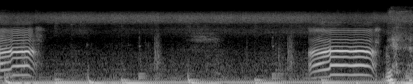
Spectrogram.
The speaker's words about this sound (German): Ja, ich weiß, es könnte auch ein Porno sein oder so, ist es aber nicht, versprochen. Das sind Geräusche, die Faultiere machen, Babyfaultiere.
